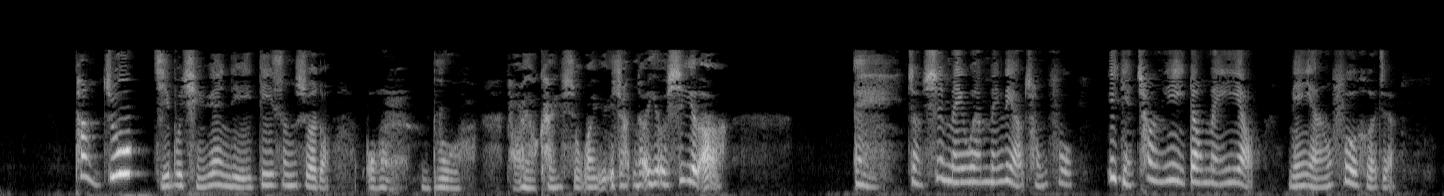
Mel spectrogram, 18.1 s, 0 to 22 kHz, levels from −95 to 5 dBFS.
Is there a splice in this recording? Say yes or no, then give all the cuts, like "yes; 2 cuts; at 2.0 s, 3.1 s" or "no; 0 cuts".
no; 0 cuts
